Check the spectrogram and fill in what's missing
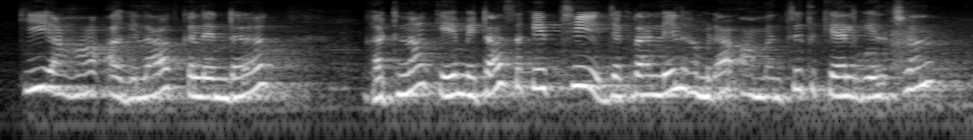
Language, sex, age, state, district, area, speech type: Maithili, female, 30-45, Bihar, Madhubani, rural, read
